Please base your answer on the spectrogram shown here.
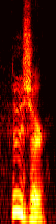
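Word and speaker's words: Hoosier: r how how do you say that yeah whoer whoer alrighty like our good friend Joan shear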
